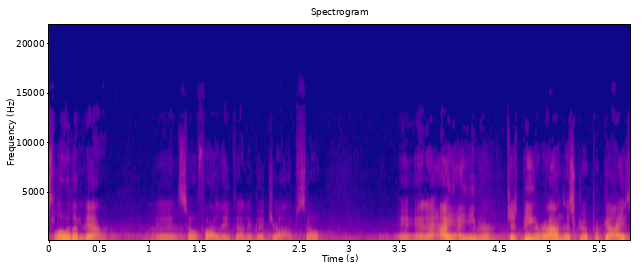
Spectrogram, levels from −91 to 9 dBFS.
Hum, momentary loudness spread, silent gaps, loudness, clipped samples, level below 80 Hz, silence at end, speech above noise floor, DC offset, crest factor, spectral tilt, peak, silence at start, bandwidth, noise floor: none; 14 LU; none; -27 LUFS; under 0.1%; -58 dBFS; 0 s; 22 dB; under 0.1%; 18 dB; -7 dB/octave; -10 dBFS; 0 s; 10.5 kHz; -48 dBFS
